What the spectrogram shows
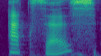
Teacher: The stress goes on the first vowel, which is A, access.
